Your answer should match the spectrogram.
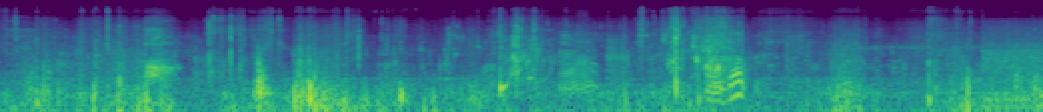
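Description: Water sloshing and splashing as a blue catfish held in a fish lip-gripper is lowered over the boat's side and released, with scattered knocks from handling.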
